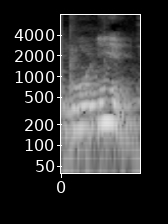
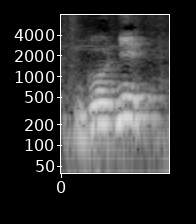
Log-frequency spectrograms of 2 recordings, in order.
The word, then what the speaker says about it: গণিত: Viewers, একটু মনে রাখো, কোনো বানানে বানান রীতিতে যদি মূর্ধন্য থাকে সেটা আমাদের উচ্চারণ রীতিতে দন্ত ন হয়। ভিউয়ার্স, এখানে মূর্ধন্য আছে, এখানে দন্ত ন। গণিত, নিত থেমে গেছি তাই জফলা।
